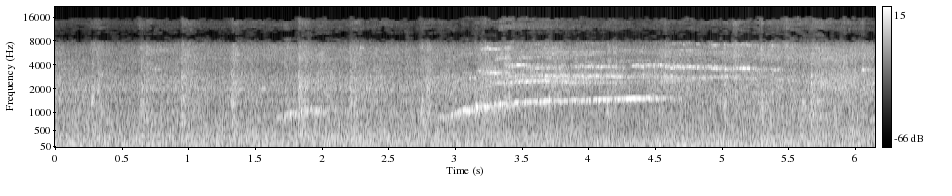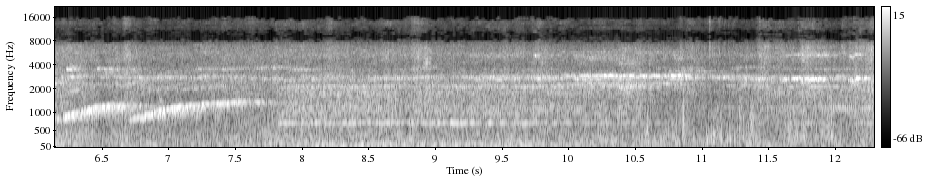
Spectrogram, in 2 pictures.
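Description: A subway train rumbles loudly past on elevated tracks.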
